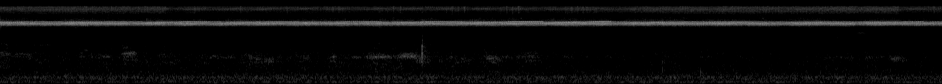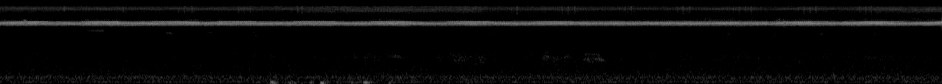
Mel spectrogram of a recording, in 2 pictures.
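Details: Crickets at a Brazilian wildlife-reserve base in the floodplain during the receding-water season trill in a steady, high-pitched chorus that rings on without pause.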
